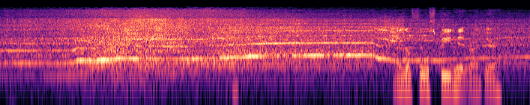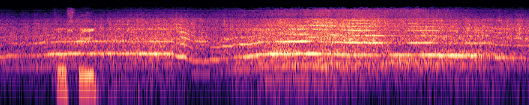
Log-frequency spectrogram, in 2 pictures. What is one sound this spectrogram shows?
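Water sprays and hisses behind a racing model boat.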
